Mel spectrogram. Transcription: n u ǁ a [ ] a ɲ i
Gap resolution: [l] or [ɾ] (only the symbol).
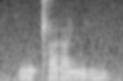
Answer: ɾ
